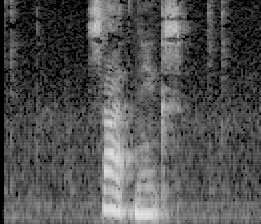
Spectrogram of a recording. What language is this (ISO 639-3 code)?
ltg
